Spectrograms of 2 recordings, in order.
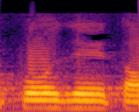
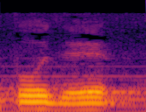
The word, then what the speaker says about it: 般若: 咱今日要讲这第六道般若道，这般若道有三种：第一是实相般若，第二是观照般若，第三是闻智般若。这个般若呢，那照音大概是念般若，但是这是因为印度话对印度音翻过，所以应该读作般若。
